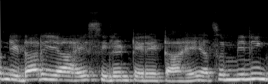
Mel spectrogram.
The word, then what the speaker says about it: Cnidaria: Number 2चा जो phylum आहे तो आहे निडारिया. स्पेलिंग सीनी लिहायचं आहे, उच्चार नी करायचं आहे.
